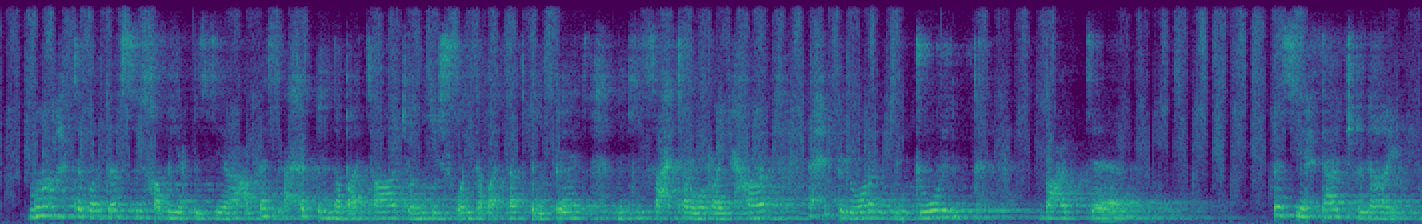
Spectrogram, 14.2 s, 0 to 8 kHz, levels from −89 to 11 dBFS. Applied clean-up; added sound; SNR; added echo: neural separator model SepFormer DNS4.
